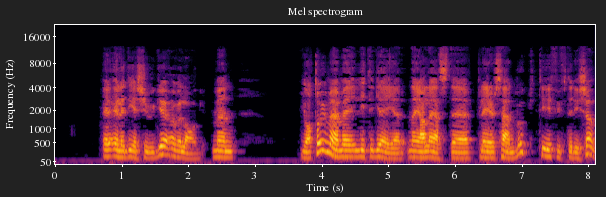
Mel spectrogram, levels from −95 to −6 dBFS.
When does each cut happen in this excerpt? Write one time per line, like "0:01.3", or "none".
none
